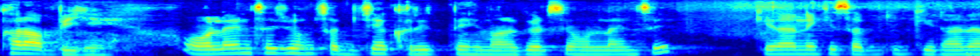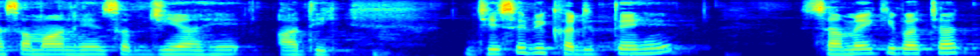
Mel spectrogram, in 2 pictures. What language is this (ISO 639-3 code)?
hin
